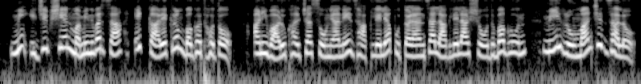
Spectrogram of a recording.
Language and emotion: Marathi, happy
